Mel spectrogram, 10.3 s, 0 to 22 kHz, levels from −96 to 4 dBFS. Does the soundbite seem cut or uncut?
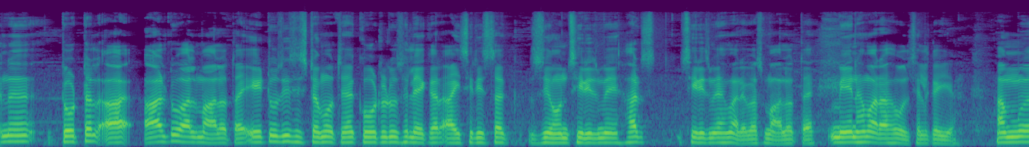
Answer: cut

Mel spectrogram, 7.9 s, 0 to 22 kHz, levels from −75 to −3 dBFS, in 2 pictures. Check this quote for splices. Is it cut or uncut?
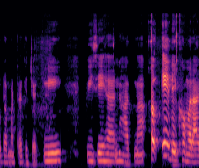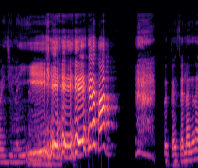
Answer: uncut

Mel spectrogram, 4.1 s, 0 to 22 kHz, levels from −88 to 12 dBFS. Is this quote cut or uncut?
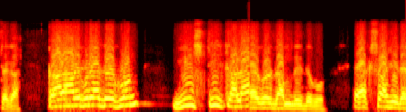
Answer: cut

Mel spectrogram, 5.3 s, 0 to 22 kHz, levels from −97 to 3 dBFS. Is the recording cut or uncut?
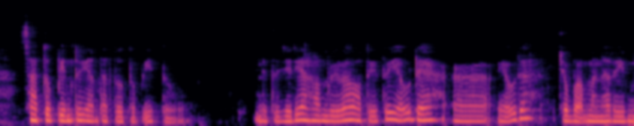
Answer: uncut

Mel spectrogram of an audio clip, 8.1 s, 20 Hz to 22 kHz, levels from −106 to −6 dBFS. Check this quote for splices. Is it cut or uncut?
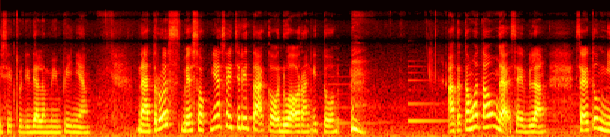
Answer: uncut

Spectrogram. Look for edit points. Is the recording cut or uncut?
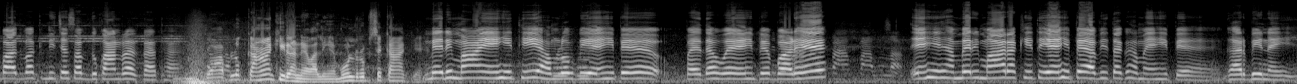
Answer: cut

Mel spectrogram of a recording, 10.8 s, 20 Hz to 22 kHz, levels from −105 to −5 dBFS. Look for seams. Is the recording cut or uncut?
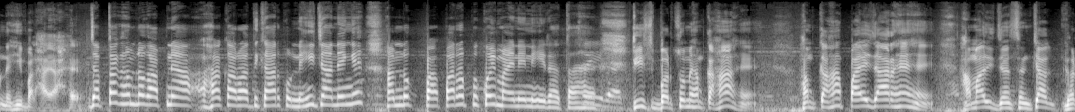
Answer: cut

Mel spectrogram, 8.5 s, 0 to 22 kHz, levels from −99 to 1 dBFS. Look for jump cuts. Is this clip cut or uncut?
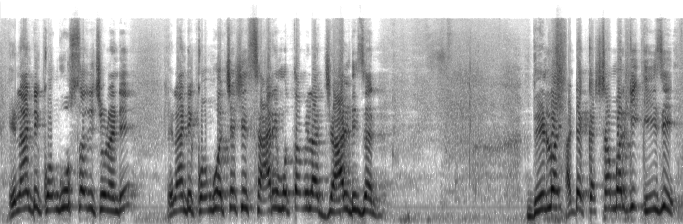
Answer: cut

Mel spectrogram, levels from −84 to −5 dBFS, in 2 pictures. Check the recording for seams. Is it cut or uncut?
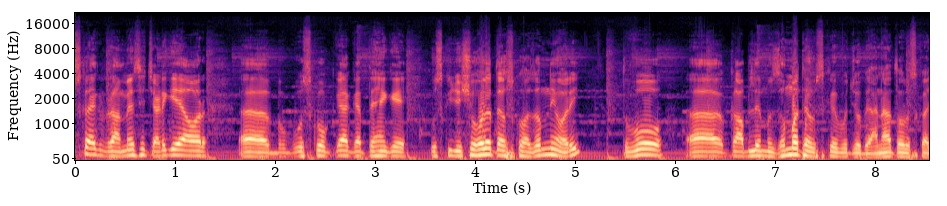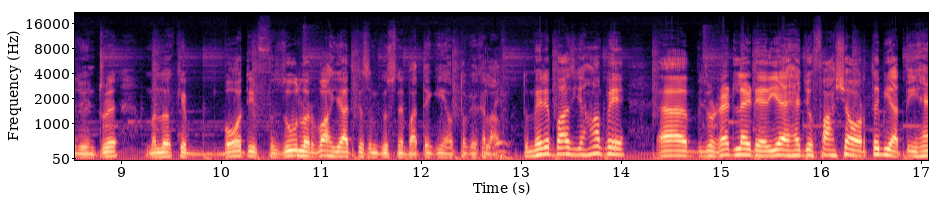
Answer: cut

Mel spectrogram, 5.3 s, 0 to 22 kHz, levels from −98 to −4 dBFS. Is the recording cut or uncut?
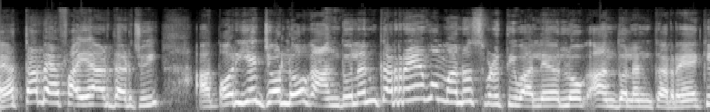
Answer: cut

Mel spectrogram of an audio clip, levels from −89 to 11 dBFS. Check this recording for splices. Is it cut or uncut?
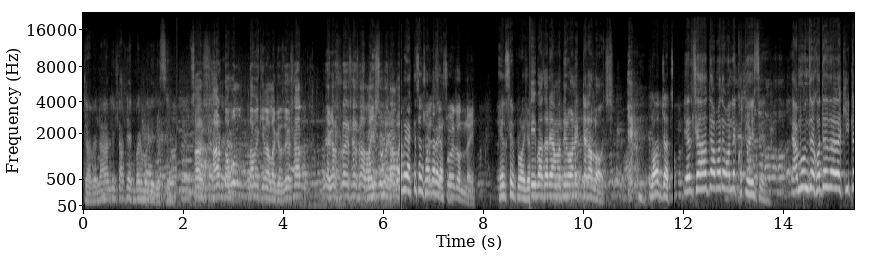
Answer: cut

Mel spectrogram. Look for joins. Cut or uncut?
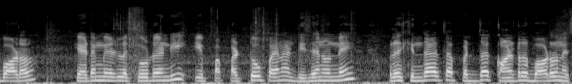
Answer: uncut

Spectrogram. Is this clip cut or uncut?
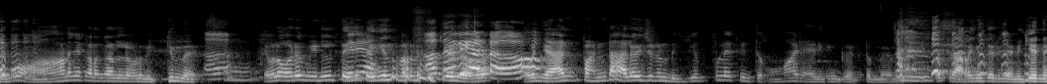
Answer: uncut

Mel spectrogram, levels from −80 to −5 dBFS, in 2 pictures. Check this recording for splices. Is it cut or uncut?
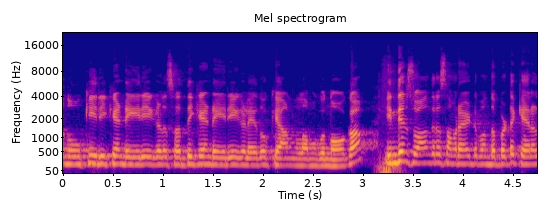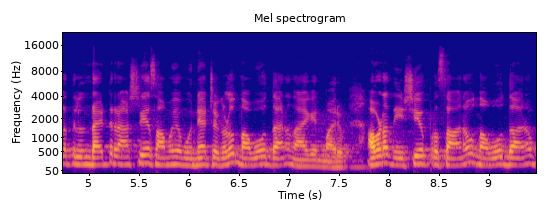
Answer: cut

